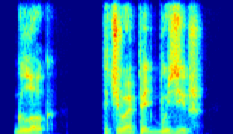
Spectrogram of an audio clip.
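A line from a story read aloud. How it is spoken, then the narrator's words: Tense voice. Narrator (Russian): подоспевший официант напряженным голосом произнес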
